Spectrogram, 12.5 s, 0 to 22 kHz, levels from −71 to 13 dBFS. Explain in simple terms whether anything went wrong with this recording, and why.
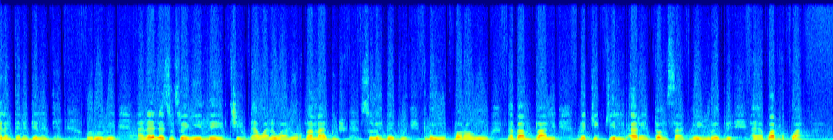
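A single data bit in the audio's digital values was likely stuck at one setting, a stuck bit, adding harsh, buzzy distortion to the speech throughout and filling its pauses with noise.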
